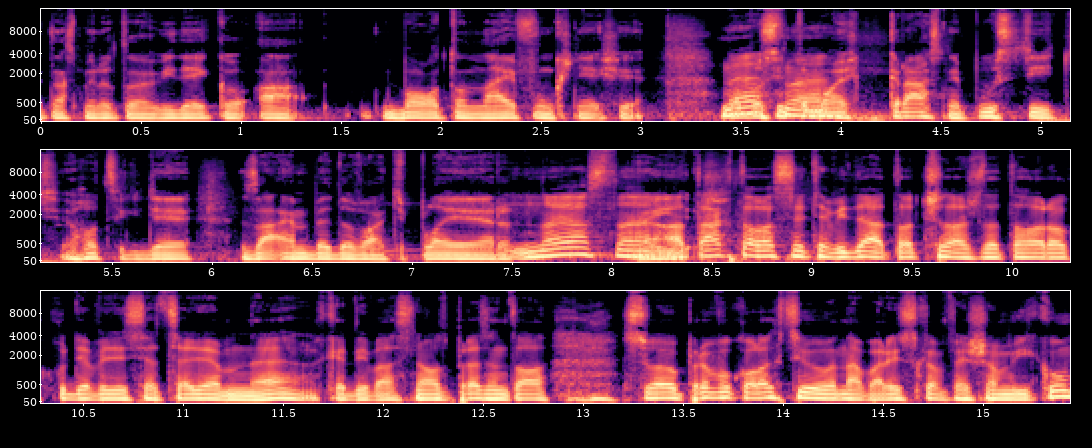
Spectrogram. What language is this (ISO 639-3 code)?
slk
